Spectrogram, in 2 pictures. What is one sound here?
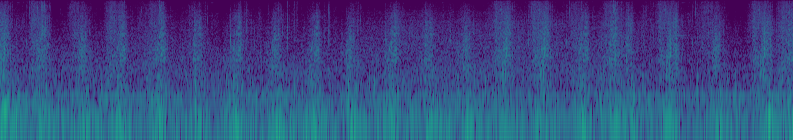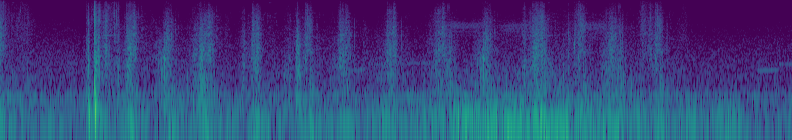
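Footsteps crunch on a dirt path at a steady walking pace.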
